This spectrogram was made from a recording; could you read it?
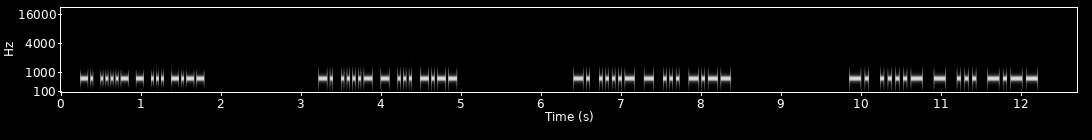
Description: Morse code, heard as a keyed tone, about 32 wpm, 700 Hz. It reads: N4TSY N4TSY N4TSY N4TSY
